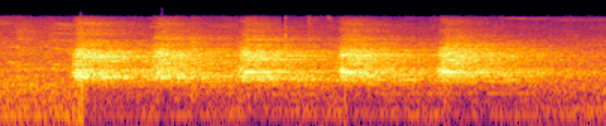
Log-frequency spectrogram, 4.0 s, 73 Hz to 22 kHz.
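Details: English bulldog giving five loud, rough barks at a fairly even pace of roughly one every 0.6 seconds, each bark fading quickly, over a faint constant hum.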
